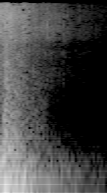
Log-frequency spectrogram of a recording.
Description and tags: Fireball Explosion
The sound of a fireball exploding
